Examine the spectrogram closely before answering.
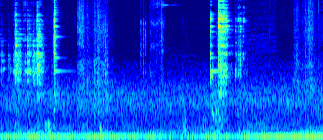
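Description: Small metal and glass pieces clinking and rattling as they are picked up and handled, a few light clicks in the first second and a louder clatter about three seconds in, over a steady low hum.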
